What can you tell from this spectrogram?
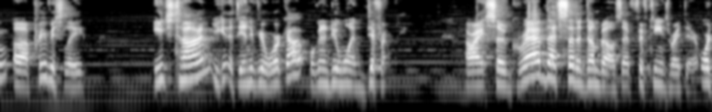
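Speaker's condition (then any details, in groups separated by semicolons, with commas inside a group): No condition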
